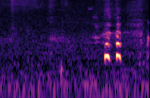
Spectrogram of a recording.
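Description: Two short, loud vocal calls in quick succession about one and a half seconds in, over a low steady rumble.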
